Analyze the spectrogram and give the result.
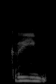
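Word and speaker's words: Kreem: more feminine aspect of cream there is another beam manra k r e e m cream so as cream is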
